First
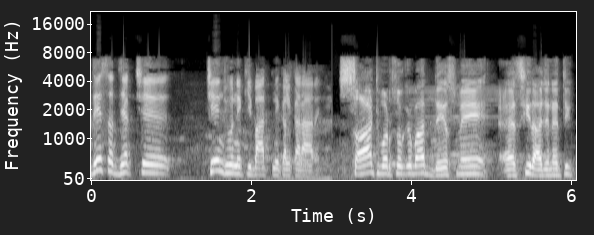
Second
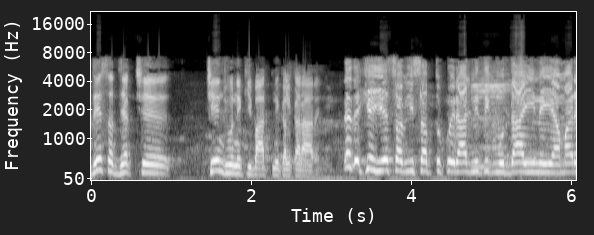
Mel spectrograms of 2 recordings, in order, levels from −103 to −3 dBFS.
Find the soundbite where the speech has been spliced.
first; 1 cut; at 3.0 s

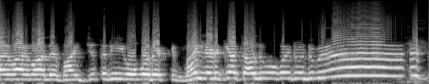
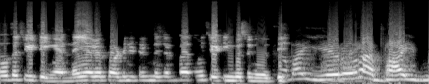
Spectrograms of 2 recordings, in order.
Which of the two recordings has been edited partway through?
second; 1 cut; at 3.1 s

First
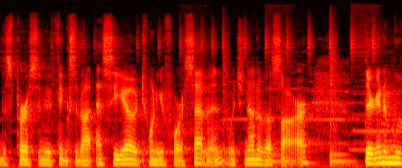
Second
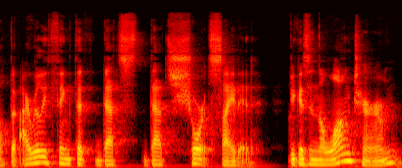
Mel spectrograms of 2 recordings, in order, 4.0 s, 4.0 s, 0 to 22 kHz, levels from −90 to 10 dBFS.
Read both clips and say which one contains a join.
second; 1 cut; at 2.9 s

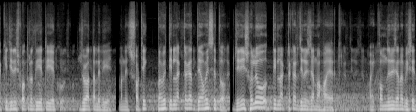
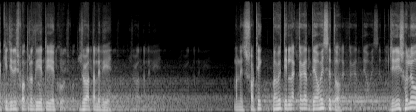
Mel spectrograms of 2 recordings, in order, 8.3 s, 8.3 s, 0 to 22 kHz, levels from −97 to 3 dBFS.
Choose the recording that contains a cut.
first; 2 cuts; at 2.3 s, 4.6 s

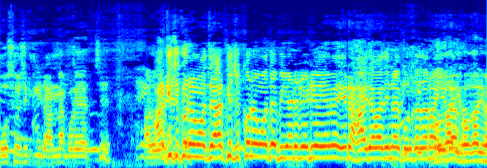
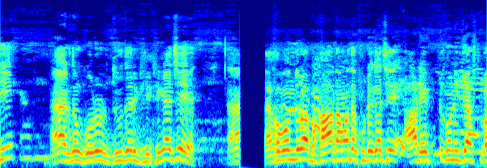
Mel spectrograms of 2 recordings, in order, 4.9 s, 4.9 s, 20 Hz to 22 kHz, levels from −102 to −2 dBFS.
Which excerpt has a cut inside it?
second; 1 cut; at 2.4 s

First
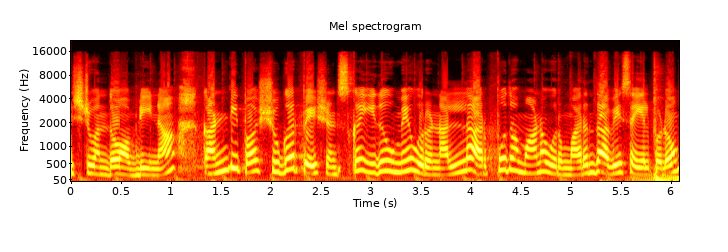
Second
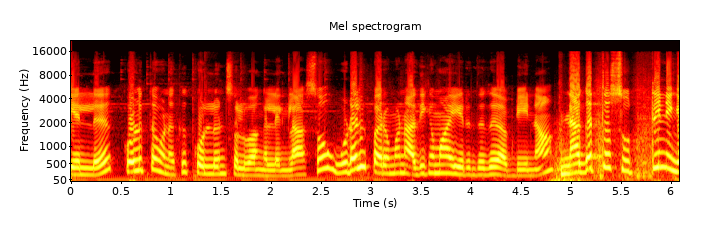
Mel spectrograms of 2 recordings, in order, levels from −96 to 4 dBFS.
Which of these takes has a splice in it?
second; 1 cut; at 4.7 s

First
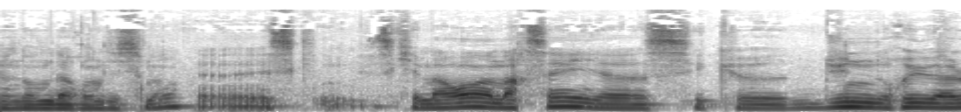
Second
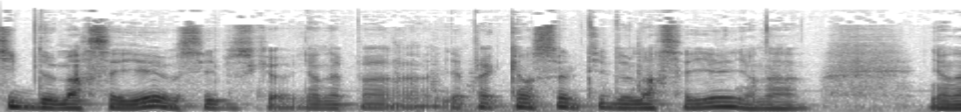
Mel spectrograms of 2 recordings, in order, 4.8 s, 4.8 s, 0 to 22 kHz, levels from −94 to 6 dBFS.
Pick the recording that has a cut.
first; 1 cut; at 1.0 s

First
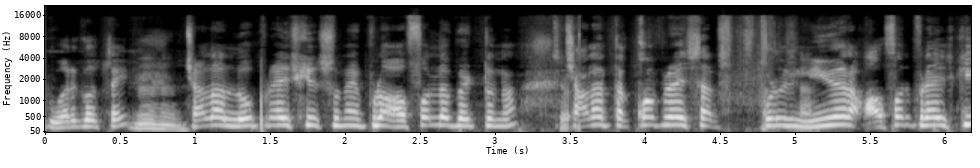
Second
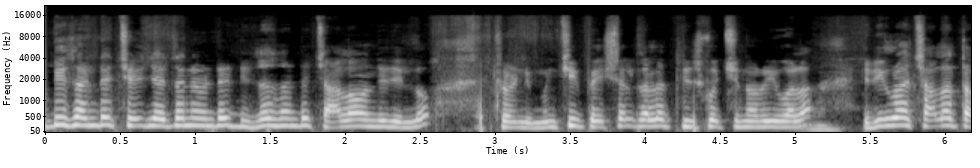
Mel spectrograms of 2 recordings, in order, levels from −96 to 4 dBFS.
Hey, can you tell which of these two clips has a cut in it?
first; 1 cut; at 3.5 s

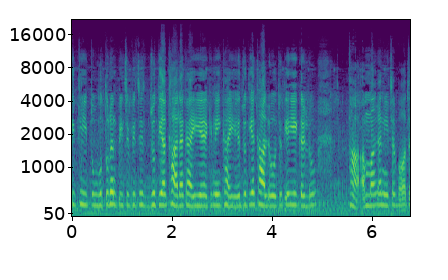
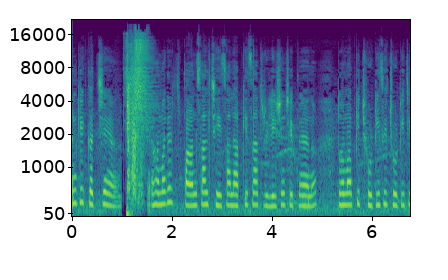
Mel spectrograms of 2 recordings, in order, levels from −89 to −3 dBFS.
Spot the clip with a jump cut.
second; 1 cut; at 1.0 s

